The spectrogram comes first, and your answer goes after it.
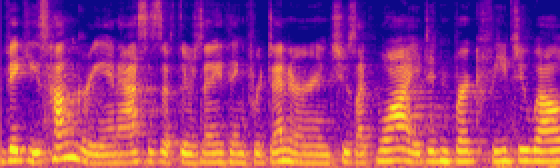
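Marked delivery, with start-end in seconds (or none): none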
